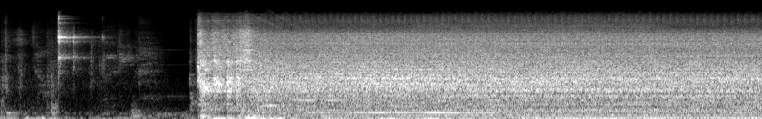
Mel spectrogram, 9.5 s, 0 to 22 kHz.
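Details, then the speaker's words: 2017 Chrysler Pacifica 3.6L Pentastar V6 after oil filter/cooler housing replacement, first start after cycling ignition on several times to prime fuel: quiet clicks, clean catch, steady even idle with no misses or knocks; normal start and idle. "She runs like a champ. Just had to cycle the ignition to the on position a few times without starting it to prime the fuel system and get gas up to the injectors."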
